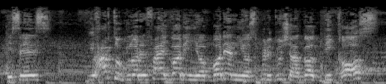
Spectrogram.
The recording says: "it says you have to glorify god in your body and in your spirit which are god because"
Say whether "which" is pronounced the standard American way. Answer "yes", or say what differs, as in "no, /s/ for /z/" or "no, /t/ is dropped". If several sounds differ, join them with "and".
no, /ʃ/ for /tʃ/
